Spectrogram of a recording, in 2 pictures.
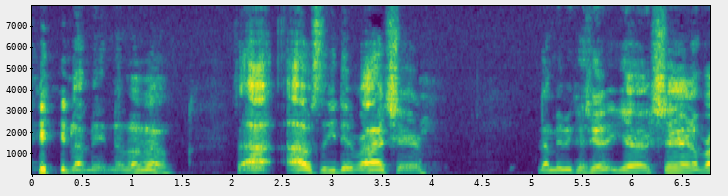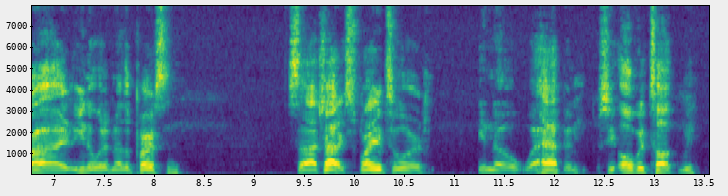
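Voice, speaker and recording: A deep-voiced man in his thirties telling a casual storytime to his viewers, rambling and restarting his phrases as he goes. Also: normal speed, darkish tone. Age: 30s. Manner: laid-back, rambling, repeats and restarts phrases. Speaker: vlogger and rideshare driver.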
